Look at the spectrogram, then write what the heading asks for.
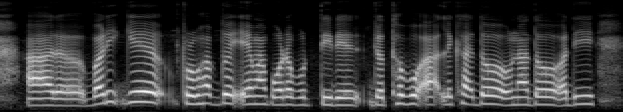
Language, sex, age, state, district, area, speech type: Santali, female, 18-30, West Bengal, Purba Bardhaman, rural, spontaneous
